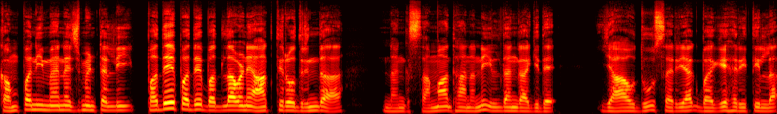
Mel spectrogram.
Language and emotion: Kannada, sad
